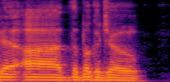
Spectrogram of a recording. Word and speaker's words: Job: Jo O B, but it's Job cuz that's how it was pronounced uh or that's how it is pronounced properly.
